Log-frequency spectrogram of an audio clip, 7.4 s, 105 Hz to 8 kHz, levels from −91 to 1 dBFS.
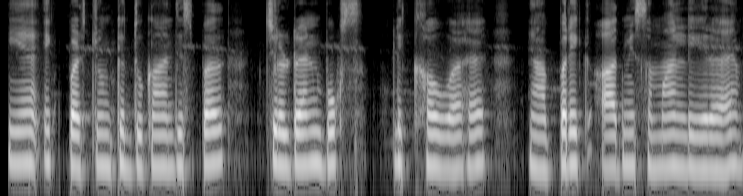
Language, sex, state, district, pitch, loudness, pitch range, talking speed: Hindi, female, Haryana, Charkhi Dadri, 210 Hz, -20 LUFS, 200-215 Hz, 155 wpm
